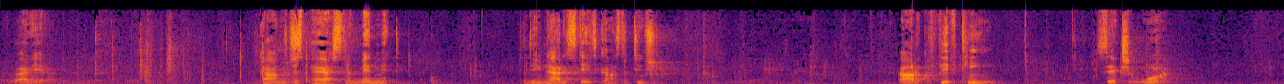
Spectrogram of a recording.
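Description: A man speaks in a deep, solemn voice, addressing a room, with a slight echo.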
